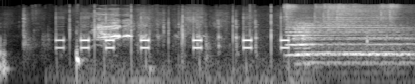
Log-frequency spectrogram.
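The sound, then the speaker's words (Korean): A man picks up the phone and dials a call: a quick run of about seven or eight keypad tones beeps in a steady rhythm, each short dual-pitched note clear, then a telephone ringback tone takes over and holds to the end. “남편은 별 대꾸 없이 씨 웃더니 전화기를 들대요.”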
